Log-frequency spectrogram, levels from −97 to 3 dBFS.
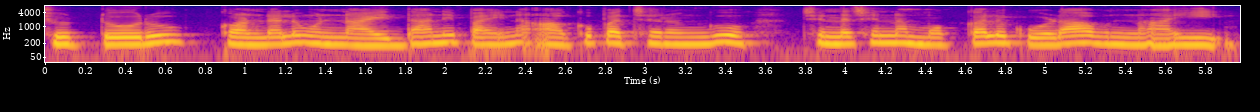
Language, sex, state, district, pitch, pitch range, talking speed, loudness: Telugu, female, Telangana, Hyderabad, 190 Hz, 175-205 Hz, 120 wpm, -15 LUFS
